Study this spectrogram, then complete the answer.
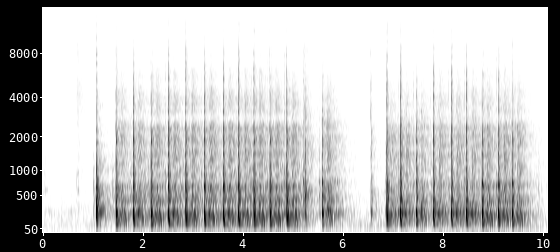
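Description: A small tool taps rapidly and steadily on a metal car panel, with a short ringing after each tap.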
